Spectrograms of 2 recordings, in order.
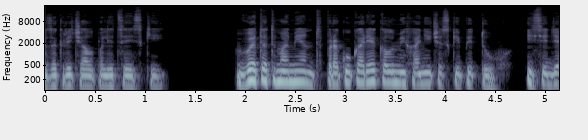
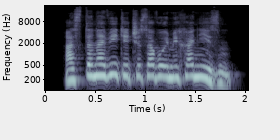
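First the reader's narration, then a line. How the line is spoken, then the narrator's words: Shouted. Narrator (Russian): крикнула она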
